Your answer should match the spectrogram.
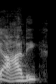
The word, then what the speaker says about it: Ali: want to call me ali great for you now my parents pakistani muslims indians as well call me ali that is like almost spelled u-h-l-i and the last name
